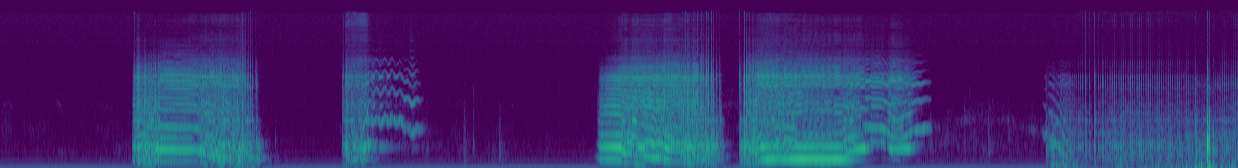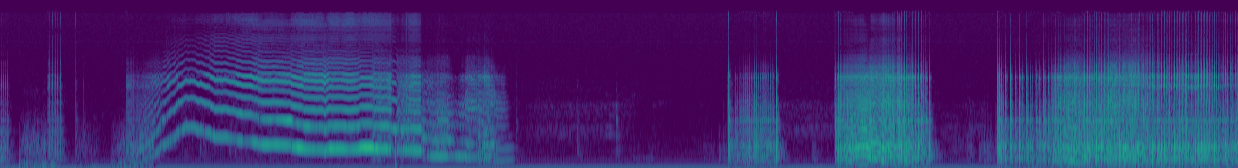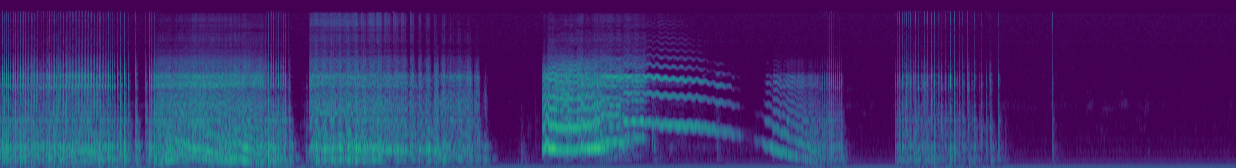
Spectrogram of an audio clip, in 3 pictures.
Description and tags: Recording of a very annoying squeaking kitchen door, using a home-made contact mic stuck to the door with heavy duty sticky-tape.Sorry, there is a bit of background noise on the recording coming from the TV in the next room. Should still be usable, though.afterwards I oiled the hinges on the door as it was driving me mad :)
